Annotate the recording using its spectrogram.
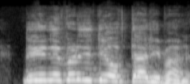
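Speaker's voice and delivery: very high-pitched put-on voice. Answering where a degree is from: Zakir Naik impression. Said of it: "Zakir Naik, where is that?".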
